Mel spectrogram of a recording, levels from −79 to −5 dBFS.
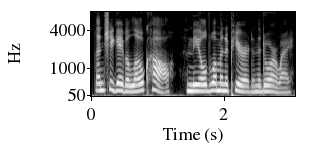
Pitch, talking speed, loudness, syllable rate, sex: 215 Hz, 275 wpm, -14 LUFS, 6.2 syllables/s, female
